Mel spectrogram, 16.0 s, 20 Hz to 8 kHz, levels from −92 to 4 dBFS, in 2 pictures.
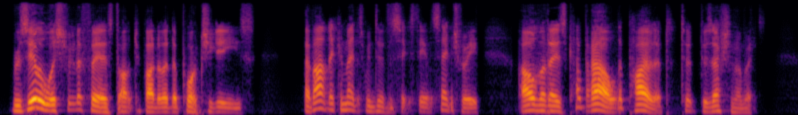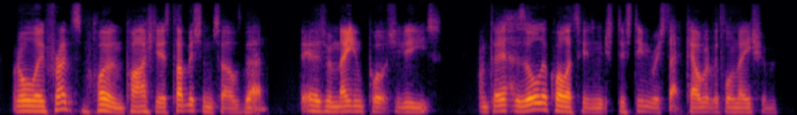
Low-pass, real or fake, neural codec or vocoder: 7.2 kHz; fake; codec, 16 kHz, 0.5 kbps, X-Codec, HuBERT features, trained on general audio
